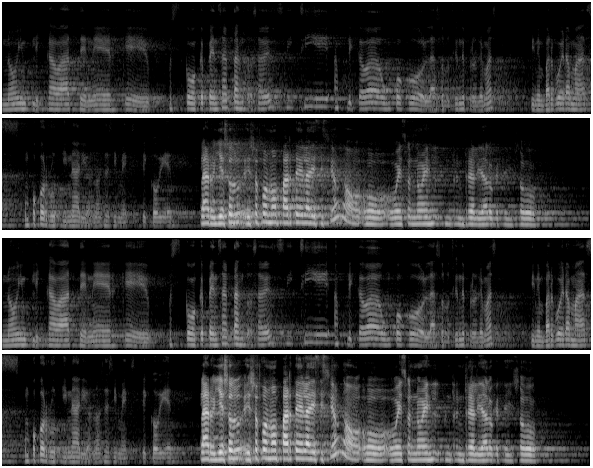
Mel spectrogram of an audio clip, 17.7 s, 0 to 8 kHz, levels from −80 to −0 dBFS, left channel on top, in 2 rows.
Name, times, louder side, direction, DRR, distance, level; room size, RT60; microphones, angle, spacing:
voice 1, 0.0-2.2 2.5-4.9 5.2-7.4 7.9-10.7 11.1-11.4 12.2-12.6, right 2 dB, 25° right, 11 dB, 0.9 m, -37 dB
voice 2, 11.8-17.0, right 4 dB, 85° right, 16 dB, 0.9 m, -23 dB
27.0 x 21.5 x 9.8 m, 2.4 s
head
